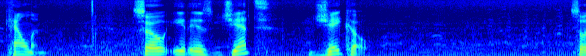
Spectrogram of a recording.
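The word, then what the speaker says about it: Jacquot: the count to Cowan so it is jet Jayco so it's spelled j-a-c-q-u-o-t which French would be Jacob but no they're saying Jayco so there you go pronunciation on our picture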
